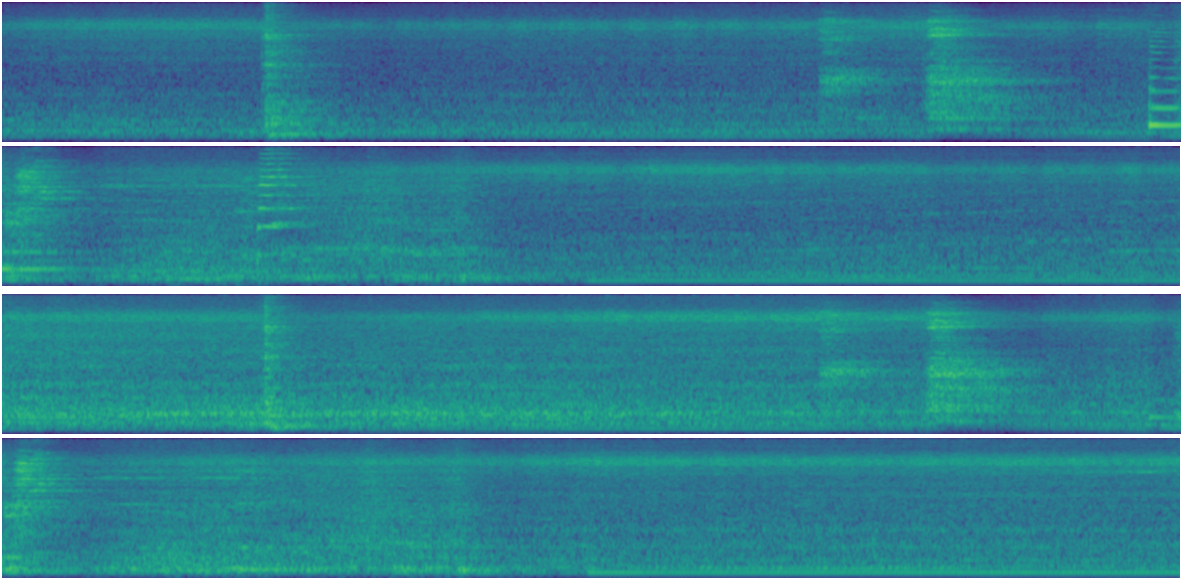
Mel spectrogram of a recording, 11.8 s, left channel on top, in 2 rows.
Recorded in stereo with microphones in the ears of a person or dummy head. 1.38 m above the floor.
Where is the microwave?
85° right, 1.7 m.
